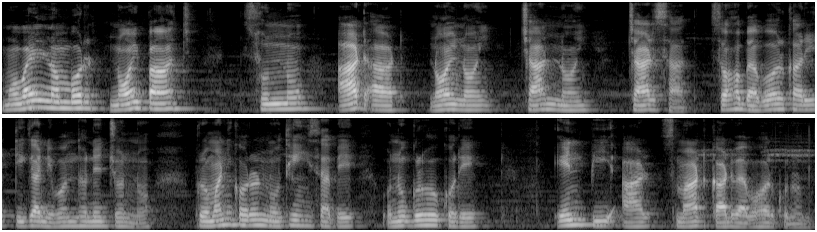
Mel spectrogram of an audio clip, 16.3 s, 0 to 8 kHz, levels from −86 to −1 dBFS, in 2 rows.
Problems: none marked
